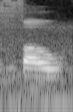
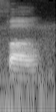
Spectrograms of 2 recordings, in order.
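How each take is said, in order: First: The word is said the anglicized way. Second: The word is said the Vietnamese way. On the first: The speaker calls it wrong. "Pronouncing it wrong. It's not pho" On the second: The speaker calls it right. "it's pho"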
